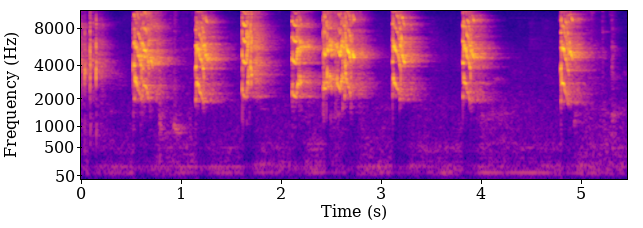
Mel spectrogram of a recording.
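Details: Pair of lovebirds kept for breeding chirping in harsh, piercing high bursts, around nine notes in five and a half seconds, one longer burst of rapid chatter, with a faint low hum.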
